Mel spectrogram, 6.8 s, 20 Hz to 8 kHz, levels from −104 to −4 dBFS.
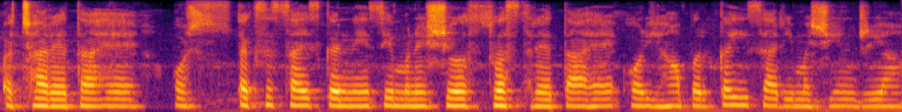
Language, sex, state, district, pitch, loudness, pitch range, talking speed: Hindi, male, Himachal Pradesh, Shimla, 185 Hz, -19 LUFS, 185-195 Hz, 160 wpm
